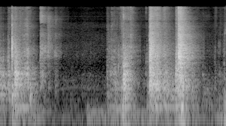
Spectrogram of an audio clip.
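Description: Plastic toy packaging being pried at and handled on a table: a few short, loud scraping and knocking sounds, the loudest two close together near the end.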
